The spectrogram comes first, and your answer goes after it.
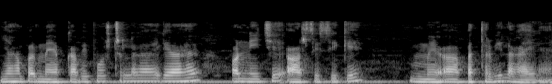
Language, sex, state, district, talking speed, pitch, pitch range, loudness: Hindi, male, Uttar Pradesh, Lalitpur, 215 wpm, 125 Hz, 115-135 Hz, -20 LUFS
